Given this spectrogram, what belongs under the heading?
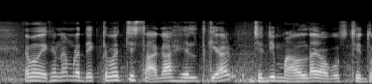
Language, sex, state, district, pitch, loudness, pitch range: Bengali, male, West Bengal, Malda, 165 Hz, -14 LUFS, 155-185 Hz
